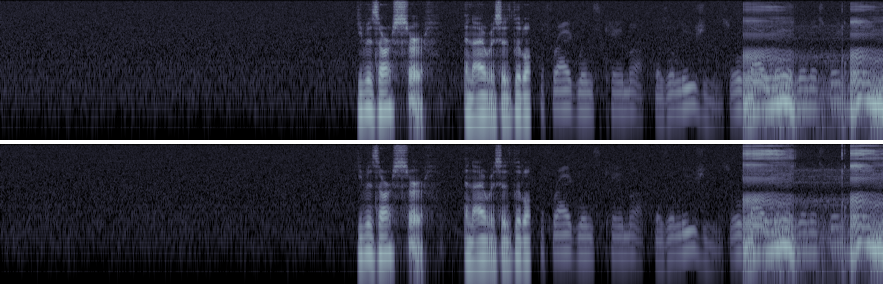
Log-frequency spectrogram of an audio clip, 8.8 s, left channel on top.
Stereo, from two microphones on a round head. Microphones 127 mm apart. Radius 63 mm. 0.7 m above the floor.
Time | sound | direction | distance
3.6 | a man speaking | 35° left (ahead or behind) | ?
5.4 | a man speaking | 20° left (ahead or behind) | ?
7.4 | cutlery clinking | 90° right | ?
